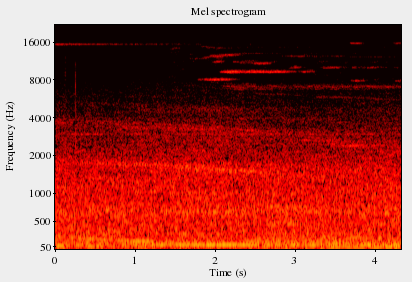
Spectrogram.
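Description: Steady low rumble of city street traffic, with the drone of motor vehicles' engines.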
